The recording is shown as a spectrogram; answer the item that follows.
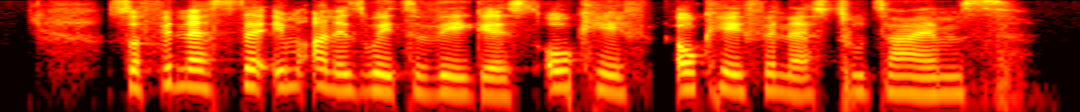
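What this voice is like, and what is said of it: Put-on Jamaican accent. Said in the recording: “this segment of the show will be done in my Jamaican accent”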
